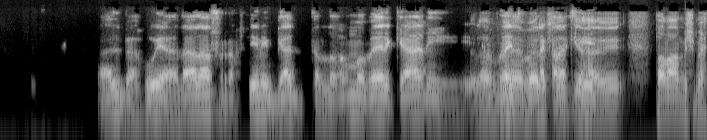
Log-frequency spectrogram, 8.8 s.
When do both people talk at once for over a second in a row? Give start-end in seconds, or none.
6.1-7.5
